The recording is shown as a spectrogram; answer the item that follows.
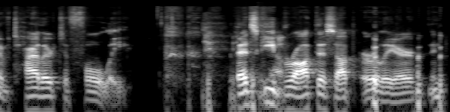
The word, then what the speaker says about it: Toffoli: B, or C, pick which way you think it's spelled. But when you say it out loud, it's Toffoli, right? Toffoli.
